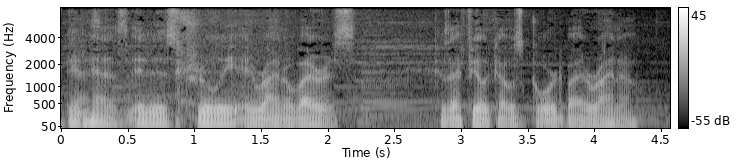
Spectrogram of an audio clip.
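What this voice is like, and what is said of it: Congested voice from a cold. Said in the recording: “I have this cold that has tried to kill me”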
